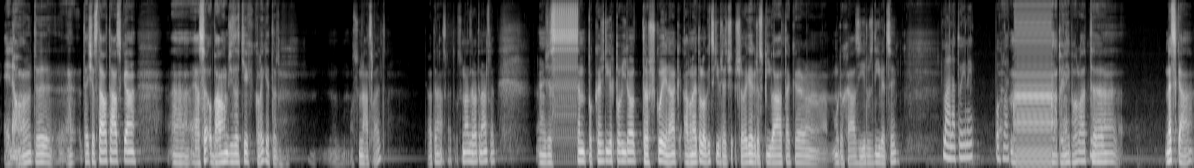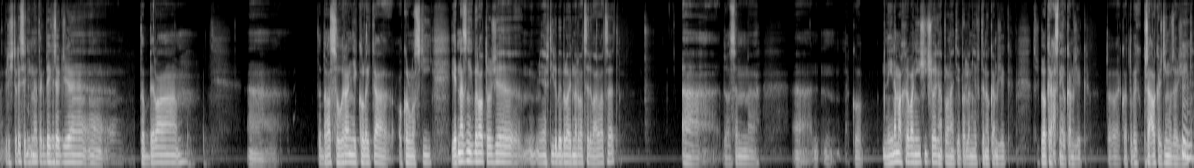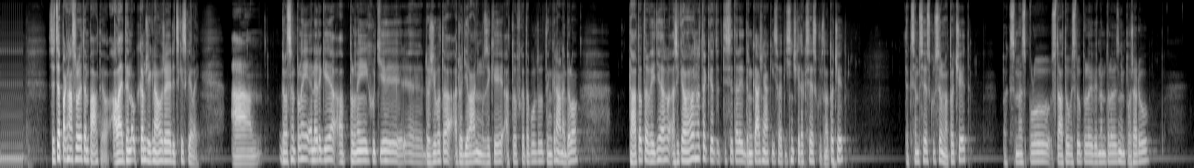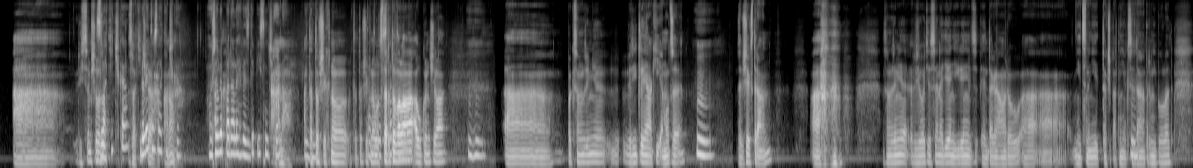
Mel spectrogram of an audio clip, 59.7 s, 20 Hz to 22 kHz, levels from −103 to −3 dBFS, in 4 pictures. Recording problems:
wrong speed and pitch; too fast and too high; 1.7 times normal speed
audio freezing; at 7 s, at 13 s and at 30 s

